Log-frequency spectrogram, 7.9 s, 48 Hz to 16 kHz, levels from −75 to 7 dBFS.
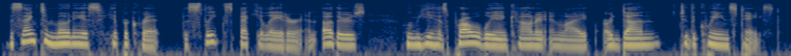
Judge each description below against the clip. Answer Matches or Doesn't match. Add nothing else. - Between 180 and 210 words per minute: Doesn't match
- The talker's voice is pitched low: Doesn't match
